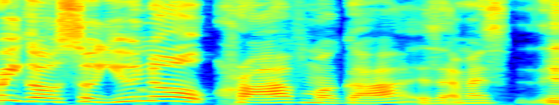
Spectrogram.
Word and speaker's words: Krav Maga: And before you go, so you know Krav Maga, is that right?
